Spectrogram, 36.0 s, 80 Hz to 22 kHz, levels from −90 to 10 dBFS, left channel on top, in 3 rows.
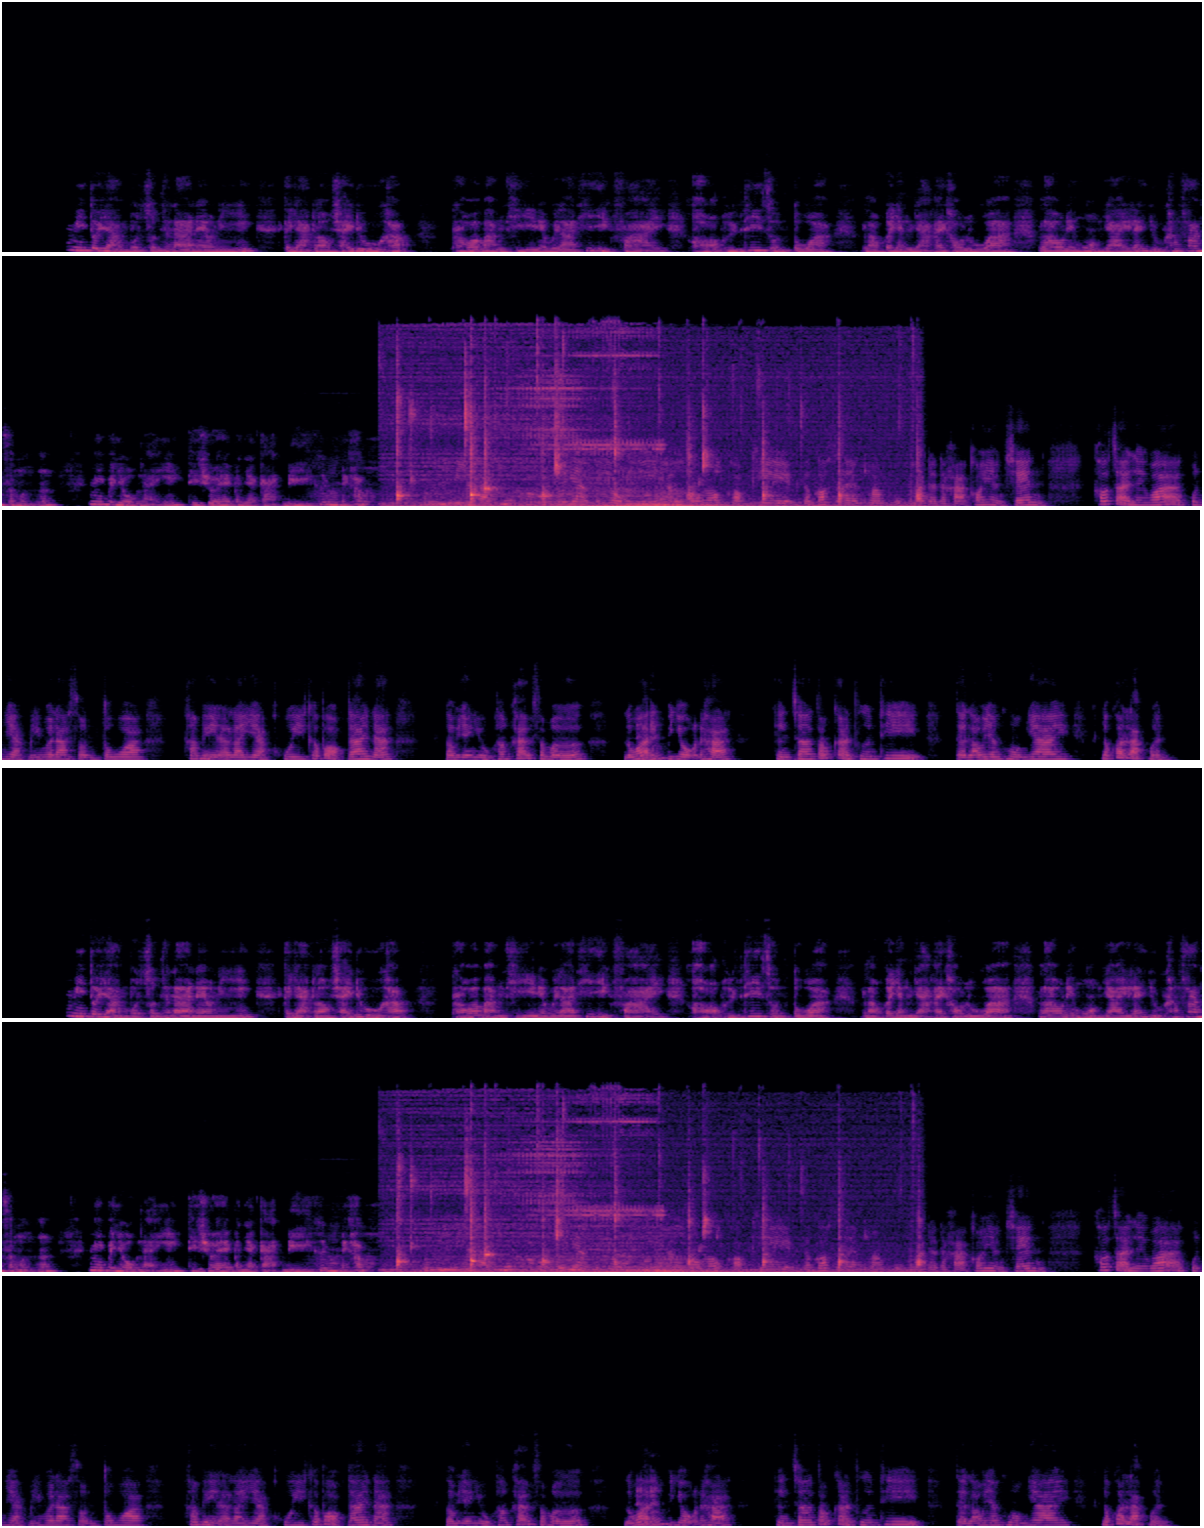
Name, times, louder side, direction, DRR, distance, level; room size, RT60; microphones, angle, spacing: voice 1, 0.6-15.7 30.3-30.6, equal, 15° right, 2.8 m, -42 dB
sound 1, 15.6-15.7 16.2-19.3, left 3 dB, 10° left, 1.0 m, -35 dB
sound 2, 15.8-21.2, equal, 60° left, 3.0 m, -30 dB
voice 2, 16.1-17.2 17.5-28.1 28.4-31.3 31.7-35.7, left 2 dB, 85° left, 2.0 m, -44 dB
7.4 x 5.1 x 3.5 m
head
